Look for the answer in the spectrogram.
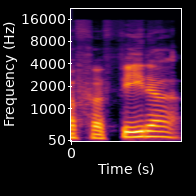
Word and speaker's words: Fifita: It struggled early in the year, but Noah Fifita, I may be mispronouncing that name. – I think you nailed it.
